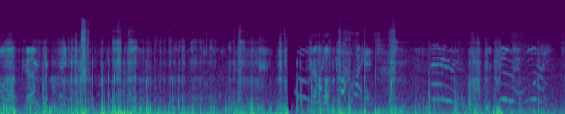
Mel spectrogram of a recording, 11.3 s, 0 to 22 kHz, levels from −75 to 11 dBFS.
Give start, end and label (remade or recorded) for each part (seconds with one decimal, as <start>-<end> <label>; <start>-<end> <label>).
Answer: 0.0-3.0 recorded; 3.0-4.7 remade; 4.7-11.3 recorded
